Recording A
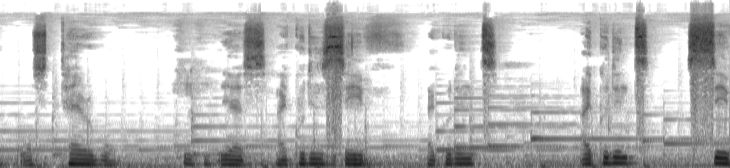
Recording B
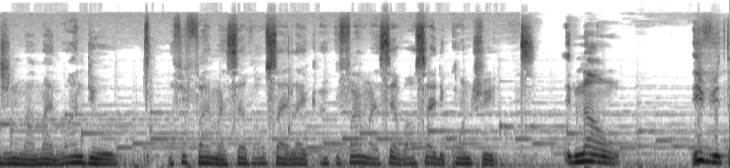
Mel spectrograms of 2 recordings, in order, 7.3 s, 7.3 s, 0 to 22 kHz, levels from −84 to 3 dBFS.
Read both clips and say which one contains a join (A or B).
B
